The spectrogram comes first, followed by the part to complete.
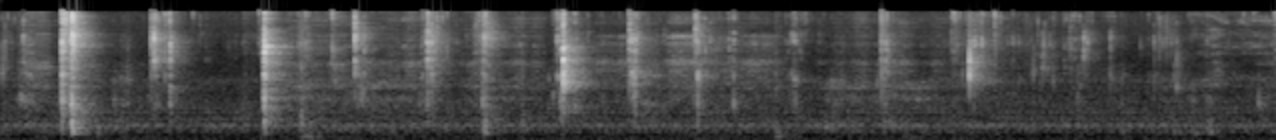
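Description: Wet, irregular mouth clicks and smacks of a man chewing a slice of cheese pizza topped with pork and beans and licking the sauce off his fingers.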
